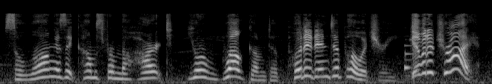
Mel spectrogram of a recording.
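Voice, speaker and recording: Breezy young male bard for a game: high, lively, lilting, teasing. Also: moderate pace, exaggerated voice. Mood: breezy, encouraging. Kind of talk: animated video game voice acting.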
